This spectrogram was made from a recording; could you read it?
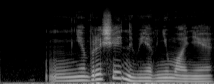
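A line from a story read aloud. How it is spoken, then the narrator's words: Muttered after a pause. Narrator (Russian): После паузы буркнула брюнетка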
